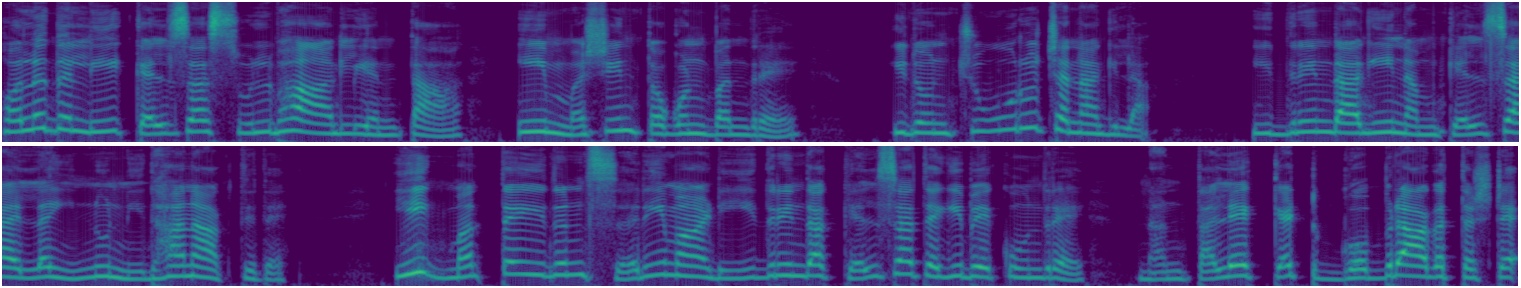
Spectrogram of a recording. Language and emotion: Kannada, angry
